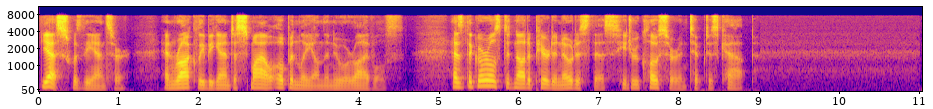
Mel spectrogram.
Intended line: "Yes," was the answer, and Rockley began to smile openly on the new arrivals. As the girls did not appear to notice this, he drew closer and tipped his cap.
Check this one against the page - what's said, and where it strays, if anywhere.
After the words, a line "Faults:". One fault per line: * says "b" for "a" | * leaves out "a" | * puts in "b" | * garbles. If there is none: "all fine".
"Yes," was the answer, and Rockley began to smile openly on the new arrivals. As the girls did not appear to notice this, he drew closer and tipped his cap.
Faults:
all fine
